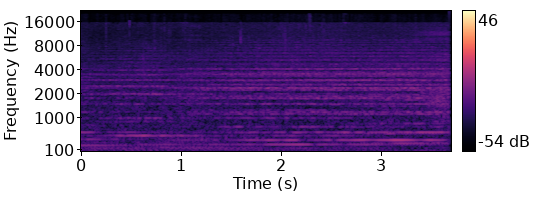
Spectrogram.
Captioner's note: none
